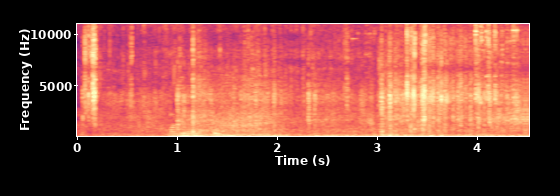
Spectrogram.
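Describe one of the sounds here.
Flames roar and crackle after an explosion.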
